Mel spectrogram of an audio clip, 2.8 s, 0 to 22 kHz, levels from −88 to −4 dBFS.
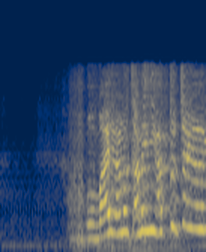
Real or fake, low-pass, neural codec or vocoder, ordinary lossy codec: fake; none; codec, 16 kHz, 0.9 kbps, LongCat-Audio-Codec; none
